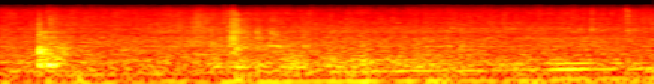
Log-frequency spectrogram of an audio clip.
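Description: Cooking oil sizzling steadily around pieces of chicken breast frying in a pot, with a couple of sharp clicks of a spoon against the pot as the chicken is scooped out.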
